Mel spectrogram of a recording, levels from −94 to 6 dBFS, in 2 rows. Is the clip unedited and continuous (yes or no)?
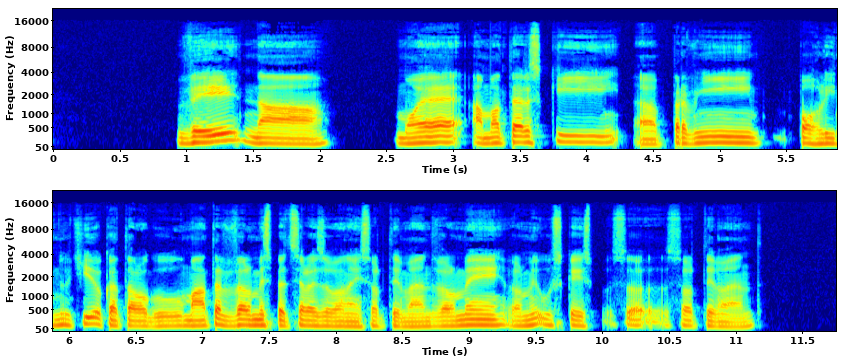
yes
